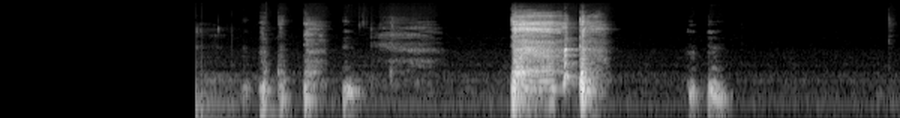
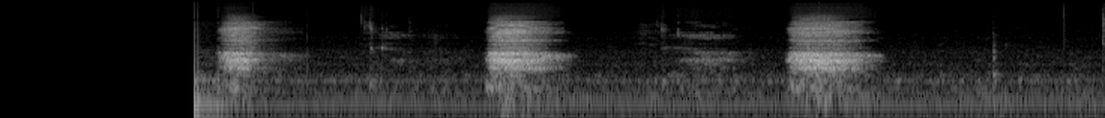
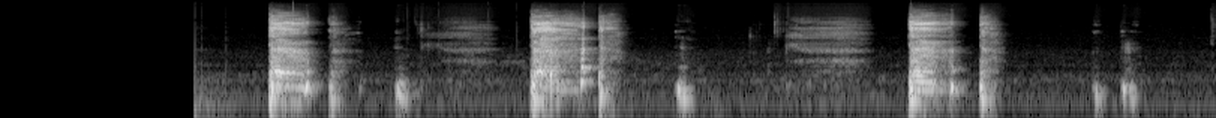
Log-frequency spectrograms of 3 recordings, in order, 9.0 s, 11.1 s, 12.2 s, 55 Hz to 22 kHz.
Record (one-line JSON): {"cough_length": "9.0 s", "cough_amplitude": 31935, "cough_signal_mean_std_ratio": 0.24, "exhalation_length": "11.1 s", "exhalation_amplitude": 3157, "exhalation_signal_mean_std_ratio": 0.36, "three_cough_length": "12.2 s", "three_cough_amplitude": 27869, "three_cough_signal_mean_std_ratio": 0.29, "survey_phase": "beta (2021-08-13 to 2022-03-07)", "age": "65+", "gender": "Female", "wearing_mask": "No", "symptom_none": true, "smoker_status": "Never smoked", "respiratory_condition_asthma": false, "respiratory_condition_other": false, "recruitment_source": "REACT", "submission_delay": "1 day", "covid_test_result": "Negative", "covid_test_method": "RT-qPCR", "influenza_a_test_result": "Negative", "influenza_b_test_result": "Negative"}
